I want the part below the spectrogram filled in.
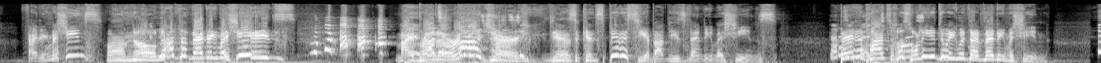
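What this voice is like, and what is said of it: Cartoon villain character voice impression. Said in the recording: “best Doofenshmirtz impression that I've ever heard”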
